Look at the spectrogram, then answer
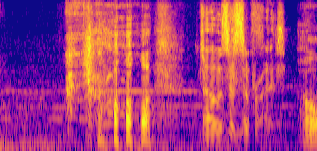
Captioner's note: both chuckle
